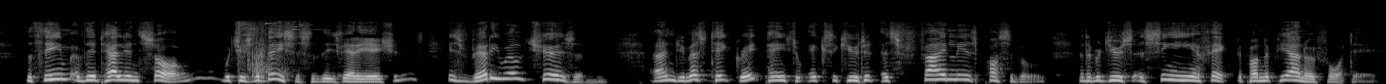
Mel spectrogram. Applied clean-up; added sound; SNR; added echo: classical method Wiener filter.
